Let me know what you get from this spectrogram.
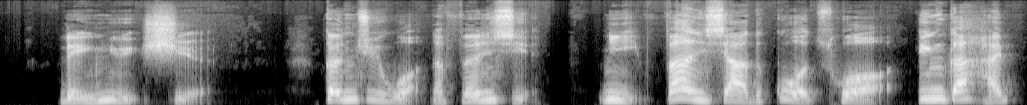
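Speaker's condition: No condition

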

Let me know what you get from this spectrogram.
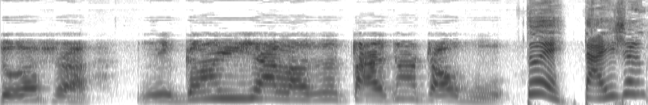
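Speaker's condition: Cerebellar atrophy; speech sounds somewhat different from ordinary people

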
